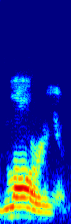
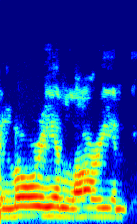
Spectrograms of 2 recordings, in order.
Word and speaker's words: Lorien: What you're trying to pronounce, I call Rangers of Lorien. Lorien, okay. Yeah. Now, some people say Lorien. Either way is fine. Some people say something totally different, and it really doesn't matter because I just made these words up, so that how they're pronounced is no big deal, really.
